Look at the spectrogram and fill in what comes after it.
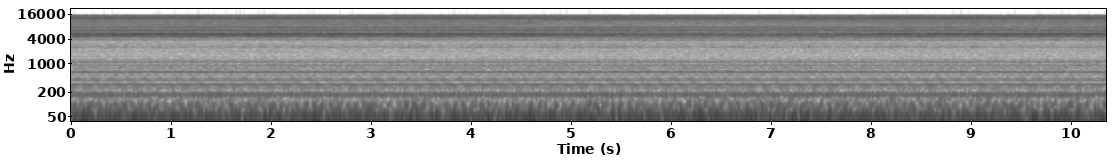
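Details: Aerosol nebulizer recorded as a 2-hour ASMR sleep sound: a constant low-pitched hum from the small compressor motor with a faint hiss, unchanging throughout.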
